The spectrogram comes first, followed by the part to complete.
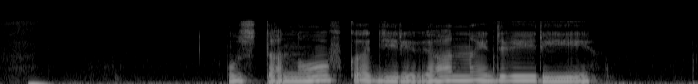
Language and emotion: Russian, sad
